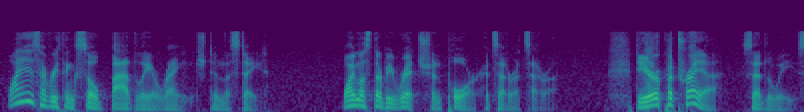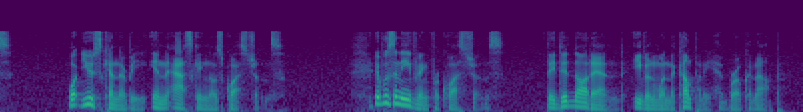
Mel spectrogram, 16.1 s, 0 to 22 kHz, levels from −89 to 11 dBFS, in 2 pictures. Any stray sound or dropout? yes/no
no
